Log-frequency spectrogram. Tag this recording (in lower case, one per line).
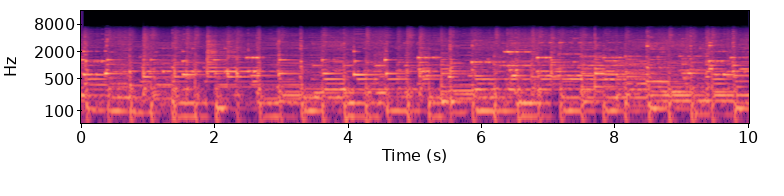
music
musical instrument
drum
xylophone
drum kit
percussion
